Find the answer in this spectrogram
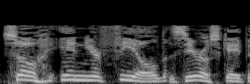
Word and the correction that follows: Xeriscape: Am I saying that right? – You're actually not. No. – What is it called? – It's Xeriscape. – Xeriscape. – And it's not even spelled with a Z. It's X-E-R-I.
